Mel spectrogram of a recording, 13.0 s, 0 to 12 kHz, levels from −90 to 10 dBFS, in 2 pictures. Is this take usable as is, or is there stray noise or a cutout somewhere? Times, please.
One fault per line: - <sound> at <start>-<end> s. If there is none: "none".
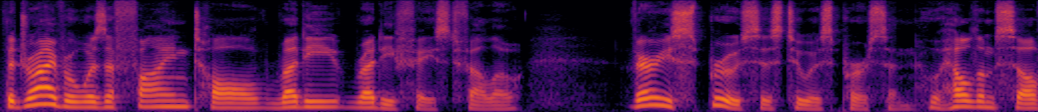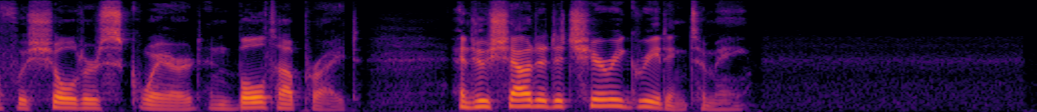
none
